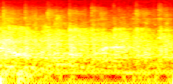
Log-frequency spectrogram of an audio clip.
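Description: Congregation applauding, scattered hand clapping that slowly dies away, over a steady low hum.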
